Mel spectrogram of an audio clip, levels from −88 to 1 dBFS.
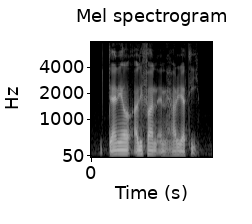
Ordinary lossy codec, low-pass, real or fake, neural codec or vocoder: none; none; real; none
